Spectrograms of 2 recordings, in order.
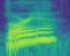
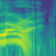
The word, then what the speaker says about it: Laura: me well that's fine is that how it's pronounced Lauria Lara oh it's just Laura okay Laura I ended amazing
